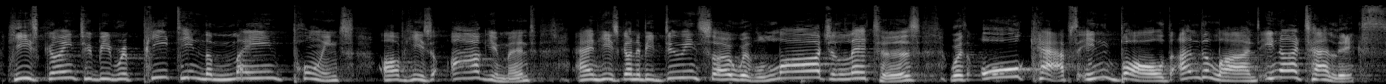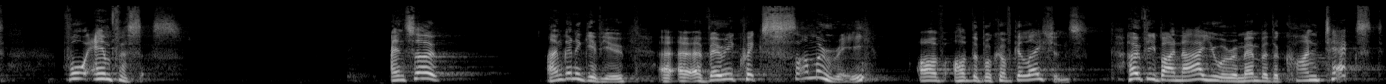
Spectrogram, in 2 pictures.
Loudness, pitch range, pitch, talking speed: -22 LUFS, 195-275 Hz, 235 Hz, 125 wpm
